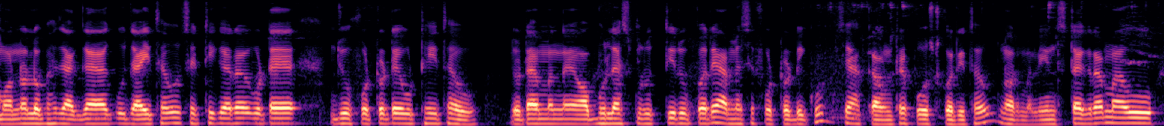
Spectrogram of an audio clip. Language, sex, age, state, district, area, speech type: Odia, male, 30-45, Odisha, Cuttack, urban, spontaneous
